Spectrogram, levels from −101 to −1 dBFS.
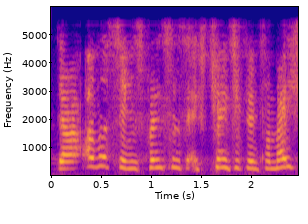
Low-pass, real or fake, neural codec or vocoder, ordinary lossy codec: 5.4 kHz; fake; codec, 32 kHz, 1.9 kbps, SNAC; none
